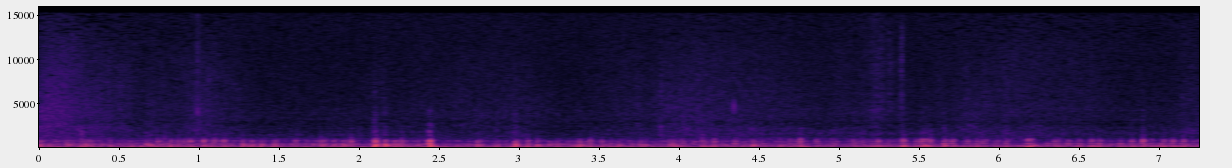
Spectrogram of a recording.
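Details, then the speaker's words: 2008 Mazda 5, gurgling from behind the dashboard like a coffee percolator, irregular bubbling and popping over a low steady rumble; apparently not the blower or fan; owner suspects air trapped in the heater core, possibly needing coolant burping or radiator cap replacement. "sounds like a coffee percolator. Any ideas?"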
